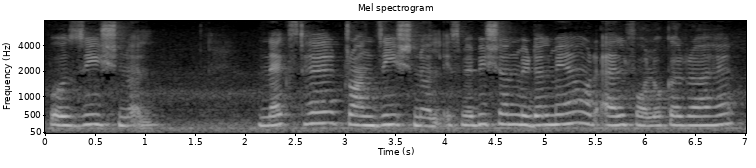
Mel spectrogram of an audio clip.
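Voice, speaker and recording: A woman's voice: on the high side, steady tone, takes it slowly, vocal fry, darkish tone. A woman teaching shorthand, spelling out each stroke one by one in a patient step-by-step tutorial. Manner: spells out strokes one by one, mixing Hindi and English. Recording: faint ambient noise.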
